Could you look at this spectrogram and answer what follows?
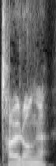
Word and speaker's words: Tauranga: Um, the city the city I'm in is called Tadonga. Wait, wait. How do you spell How do you spell that?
